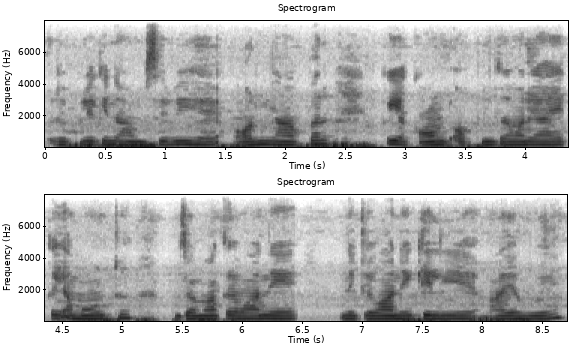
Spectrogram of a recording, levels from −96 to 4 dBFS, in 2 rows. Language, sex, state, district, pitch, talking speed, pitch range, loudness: Hindi, female, Rajasthan, Jaipur, 190 Hz, 165 wpm, 180-200 Hz, -16 LUFS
